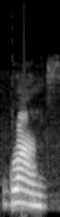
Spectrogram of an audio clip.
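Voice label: "guains", Nigerian Pidgin, female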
